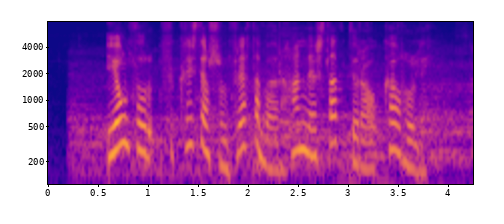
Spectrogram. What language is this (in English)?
Icelandic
